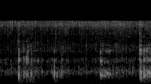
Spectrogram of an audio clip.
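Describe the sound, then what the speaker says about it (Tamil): Onions sauté in a pan for a Tamil brinjal and goat trotter curry, a faint steady sizzle with a few soft stirring scrapes over a short stretch. "வெங்காயத்தை போட்டு கொஞ்சம் நல்லா வதக்கிக்கலாம்."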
